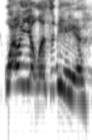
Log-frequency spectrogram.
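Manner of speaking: high, loud Southern scolding; Southern voice picking up the joke; Southern accent. Acted. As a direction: lay it on thick like a Southern scold. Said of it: "the southern thing for idiots".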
